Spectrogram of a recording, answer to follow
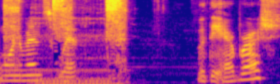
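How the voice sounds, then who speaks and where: The voice is soft-spoken and fairly slow. Music plays in the background. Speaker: craft tutorial creator. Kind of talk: tutorial. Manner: casual.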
